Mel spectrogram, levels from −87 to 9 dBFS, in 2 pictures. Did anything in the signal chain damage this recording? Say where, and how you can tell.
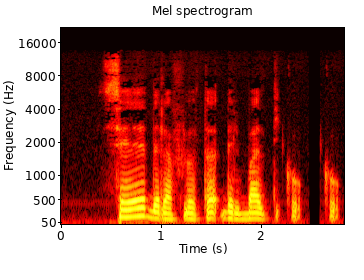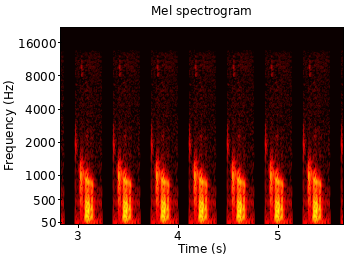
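Yes: from 2.48 s to the end, a 270 ms burst of speech repeats eight times, 110 ms of dead silence between, the stutter with silent gaps of a likely stalled playback buffer.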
